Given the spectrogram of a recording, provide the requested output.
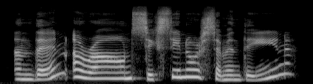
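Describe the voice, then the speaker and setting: A woman's high voice at a fairly slow pace, swinging very widely in pitch. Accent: Finnish. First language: Finnish. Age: 30s. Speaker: cleaning vlogger. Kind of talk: personal story with sponsored ad. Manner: animated.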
